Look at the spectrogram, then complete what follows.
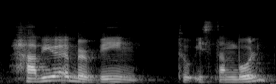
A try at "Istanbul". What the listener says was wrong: To Istanbul. The I is not pronounced. Istanbul, okay?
